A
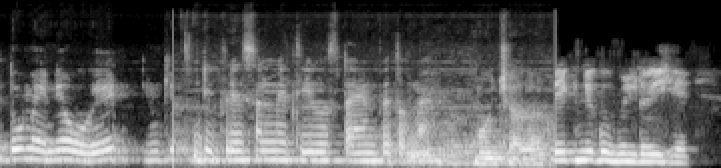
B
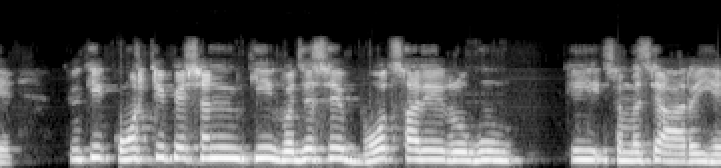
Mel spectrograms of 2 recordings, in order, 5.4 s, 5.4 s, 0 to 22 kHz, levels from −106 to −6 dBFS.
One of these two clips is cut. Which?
A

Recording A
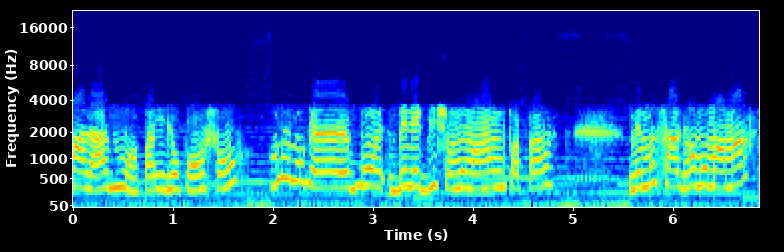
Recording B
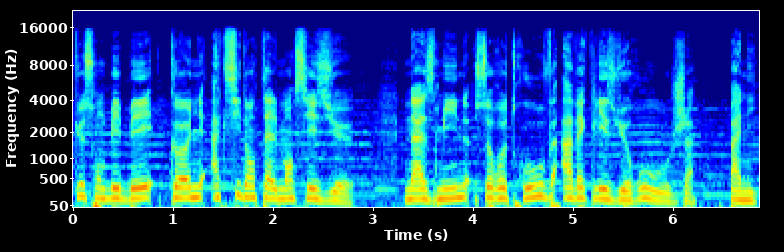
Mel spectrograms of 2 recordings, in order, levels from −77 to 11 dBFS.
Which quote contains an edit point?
B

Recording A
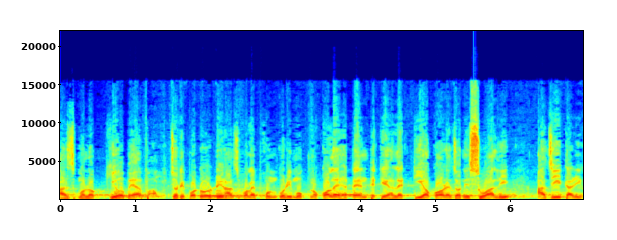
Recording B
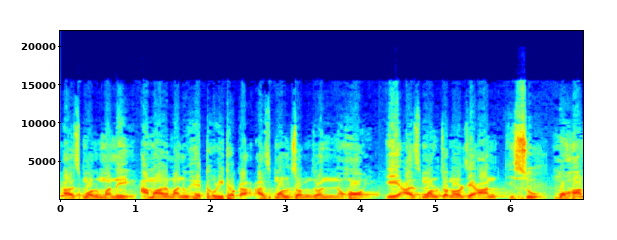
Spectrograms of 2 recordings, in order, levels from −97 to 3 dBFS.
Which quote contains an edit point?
A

